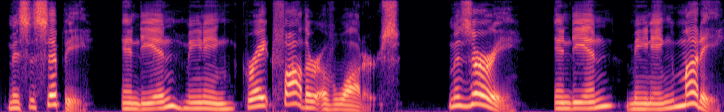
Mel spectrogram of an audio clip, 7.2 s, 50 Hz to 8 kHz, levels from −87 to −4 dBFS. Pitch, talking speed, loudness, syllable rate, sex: 170 Hz, 75 wpm, -19 LUFS, 3.8 syllables/s, male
